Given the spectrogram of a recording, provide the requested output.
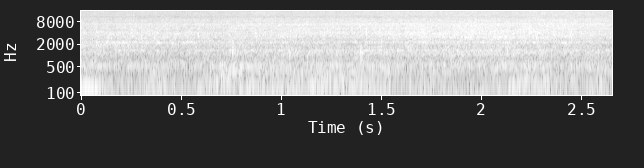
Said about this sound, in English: So we have our last pork chop frying.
